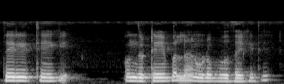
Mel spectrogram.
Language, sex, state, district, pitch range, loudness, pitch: Kannada, male, Karnataka, Koppal, 150-170 Hz, -13 LUFS, 160 Hz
